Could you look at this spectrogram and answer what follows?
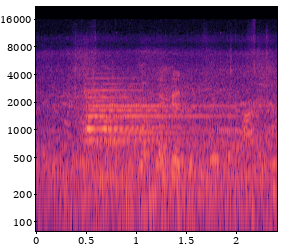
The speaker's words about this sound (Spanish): Primero escuchamos el murmullo en el interior de la basílica, después el campanil dando las 9, al que siguen las campanas de San Lorenzo.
